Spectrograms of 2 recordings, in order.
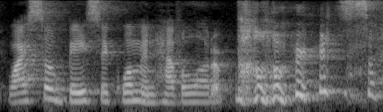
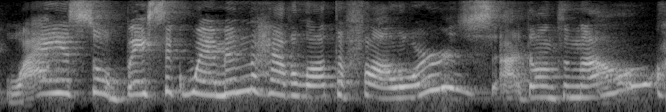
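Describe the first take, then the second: First: Said in the usual way. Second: Higher, sing-song broken English; exaggerated broken-English accent, pitched up. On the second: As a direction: put on a foreign broken-English voice. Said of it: "It's the broken English for me".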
